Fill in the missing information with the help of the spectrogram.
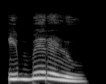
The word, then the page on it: ಇಬ್ಬೆರಳ್: ibberaḷ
